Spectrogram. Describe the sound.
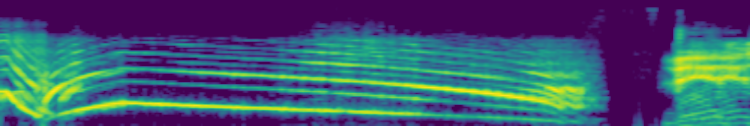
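A loud police car siren wail sweeps sharply upward, then glides slowly downward for a few seconds before cutting off, followed by a short harsh burst.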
